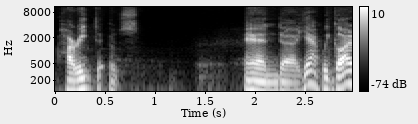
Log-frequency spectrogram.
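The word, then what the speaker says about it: Jarritos: so I call it jarit that's what I was gonna say I said that on the video and they're like a the J is silent it's pronounced with an H haritos haritos yeah kind of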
